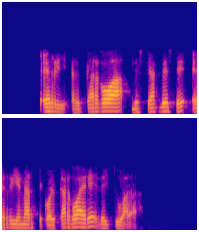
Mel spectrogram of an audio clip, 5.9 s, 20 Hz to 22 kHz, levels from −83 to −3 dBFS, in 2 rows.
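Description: From start to finish the speech has passed through the G.729 codec, most likely its G.729A form. The encoder discards the waveform and keeps only a vocal tract filter, a pitch predictor and a few pulses per frame, at a rate that fits 8 kbit/s. Nothing above 3.8 kHz survives, so sibilants are dull and the band is narrow, and the damage is plainly audible: the speech sounds rough and faintly synthetic.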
